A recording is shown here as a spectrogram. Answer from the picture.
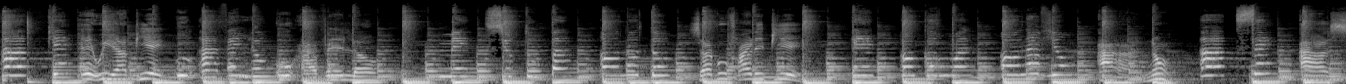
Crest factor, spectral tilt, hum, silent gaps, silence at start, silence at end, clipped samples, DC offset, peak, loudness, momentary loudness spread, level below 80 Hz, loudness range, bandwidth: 12 dB; -6 dB/octave; none; none; 0 s; 0 s; under 0.1%; under 0.1%; 0 dBFS; -14 LUFS; 4 LU; -20 dBFS; 1 LU; 16.5 kHz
